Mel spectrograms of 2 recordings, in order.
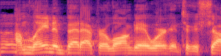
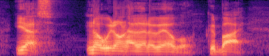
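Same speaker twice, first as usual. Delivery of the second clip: put-on curt, terse tone; 3 semitones lower than usual. Complaining about bad customer service, the speaker mimics staff giving a curt reply. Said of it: "they give me one-word answers and then hang up".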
